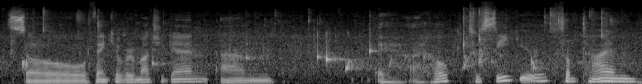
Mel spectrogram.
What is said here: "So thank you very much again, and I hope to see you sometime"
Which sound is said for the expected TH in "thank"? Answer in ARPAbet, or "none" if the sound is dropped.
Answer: TH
